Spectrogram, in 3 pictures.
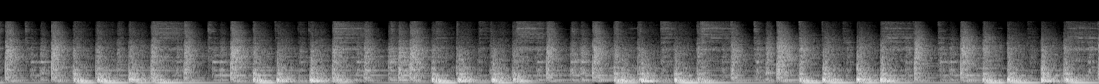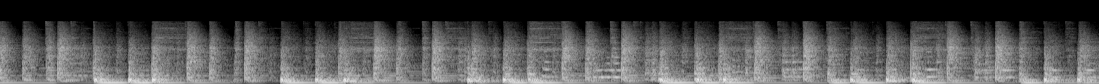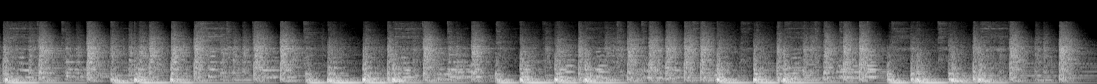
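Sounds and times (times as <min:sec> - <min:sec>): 
drums at a rehearsal: 0:00.0 - 0:32.9.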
